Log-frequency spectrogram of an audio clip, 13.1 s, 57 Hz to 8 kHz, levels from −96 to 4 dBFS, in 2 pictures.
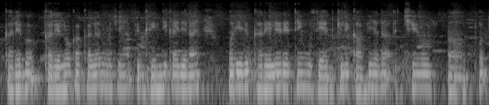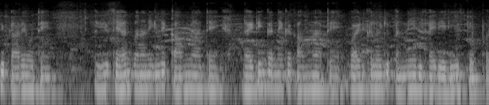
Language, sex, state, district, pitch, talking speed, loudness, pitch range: Hindi, male, Chhattisgarh, Sarguja, 120 Hz, 260 wpm, -37 LUFS, 115-125 Hz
